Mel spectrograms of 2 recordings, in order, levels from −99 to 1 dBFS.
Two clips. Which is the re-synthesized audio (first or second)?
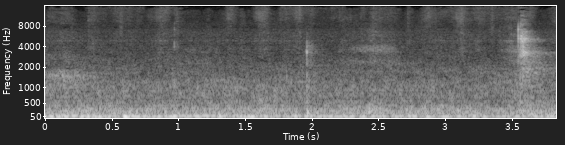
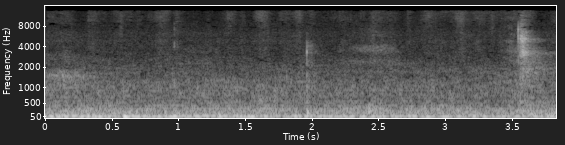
first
